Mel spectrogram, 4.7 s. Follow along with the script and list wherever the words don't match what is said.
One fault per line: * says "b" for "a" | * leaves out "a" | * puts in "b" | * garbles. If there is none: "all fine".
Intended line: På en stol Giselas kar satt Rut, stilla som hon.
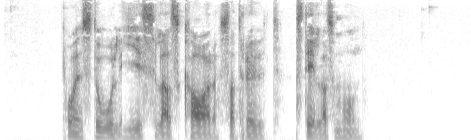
all fine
